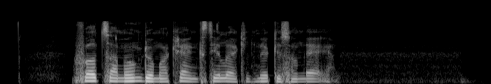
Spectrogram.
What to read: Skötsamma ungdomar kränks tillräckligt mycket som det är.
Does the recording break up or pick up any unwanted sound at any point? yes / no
no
